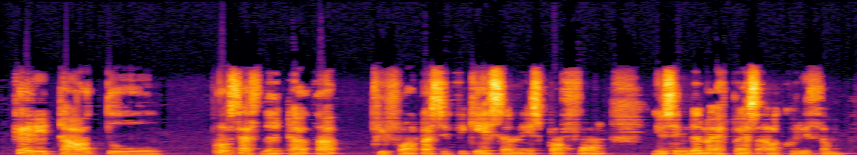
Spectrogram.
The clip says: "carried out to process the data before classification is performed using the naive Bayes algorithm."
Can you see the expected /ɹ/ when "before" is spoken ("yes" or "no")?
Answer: no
